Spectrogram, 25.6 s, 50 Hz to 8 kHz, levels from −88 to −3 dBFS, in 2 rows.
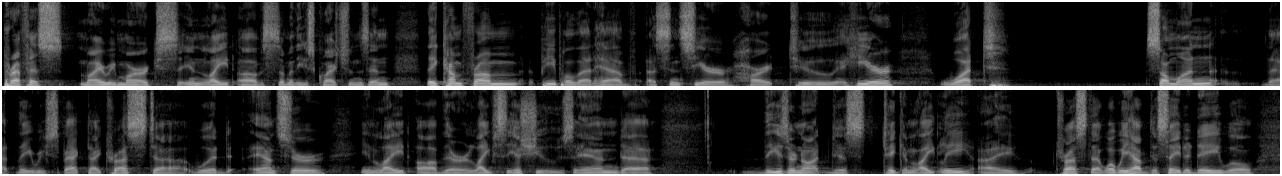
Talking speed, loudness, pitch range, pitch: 130 wpm, -38 LUFS, 110-135 Hz, 120 Hz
